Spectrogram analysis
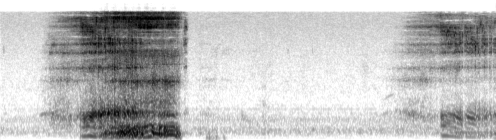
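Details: Elderly man, a grandfather described as a heavy snorer, asleep: a loud, rough snore on breathing in, then a pause before the next snore begins; typical snoring.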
